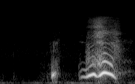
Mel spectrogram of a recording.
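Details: A short indrawn catch followed by a single voiced, explosive sneeze in a quiet room, after days of nasal irritation and possibly inhaling something while making lunch; sneezing.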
